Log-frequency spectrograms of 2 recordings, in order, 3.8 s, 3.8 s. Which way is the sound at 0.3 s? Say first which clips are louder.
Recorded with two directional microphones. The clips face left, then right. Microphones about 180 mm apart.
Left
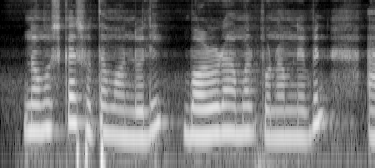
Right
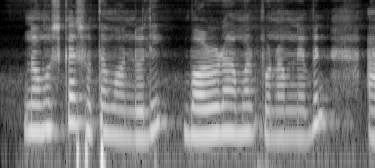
Left 3 dB; 35° left (ahead or behind).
